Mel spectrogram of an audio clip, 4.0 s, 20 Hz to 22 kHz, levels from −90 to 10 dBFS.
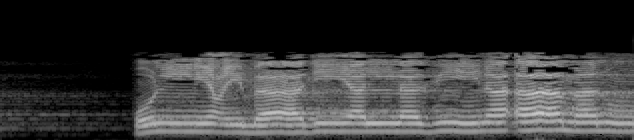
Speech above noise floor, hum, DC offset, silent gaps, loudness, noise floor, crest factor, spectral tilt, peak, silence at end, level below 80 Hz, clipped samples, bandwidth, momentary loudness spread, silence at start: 43 dB; none; under 0.1%; none; -17 LUFS; -61 dBFS; 18 dB; -8 dB/octave; 0 dBFS; 0 s; -74 dBFS; under 0.1%; 5.8 kHz; 9 LU; 0.85 s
